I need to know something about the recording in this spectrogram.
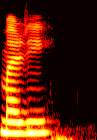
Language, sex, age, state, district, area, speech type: Manipuri, female, 45-60, Manipur, Imphal West, urban, read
